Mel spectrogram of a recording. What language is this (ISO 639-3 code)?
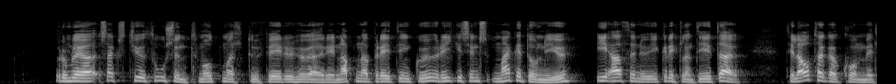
isl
